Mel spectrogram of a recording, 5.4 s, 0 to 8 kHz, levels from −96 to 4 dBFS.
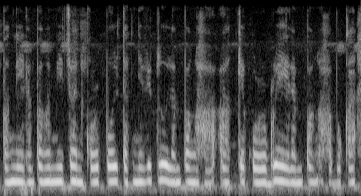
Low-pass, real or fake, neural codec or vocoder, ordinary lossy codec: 7.2 kHz; real; none; none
